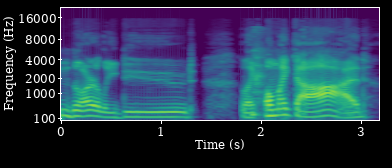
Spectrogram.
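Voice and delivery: bad put-on California valley accent, long "god". Speaker admits their california accent isn't great, then tries it: bad california accent. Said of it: "My C my California accent isn't great".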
